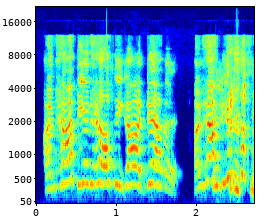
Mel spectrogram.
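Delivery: high, loud, exuberant declaration; retold car shout. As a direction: belt it out, breaking into laughter. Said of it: "Say the words".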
